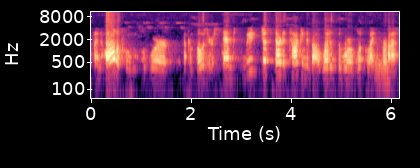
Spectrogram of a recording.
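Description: Only speech: a woman talking steadily, with the thin, narrow sound of a telephone or call line.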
